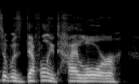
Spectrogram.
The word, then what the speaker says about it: Tylor: the way definitely I assumed it was just pronounced Tyler it's t y l o r but the Met Ty it is the way they pronounced it was definitely tyor tyor Mill who started for the Mets on Sunday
